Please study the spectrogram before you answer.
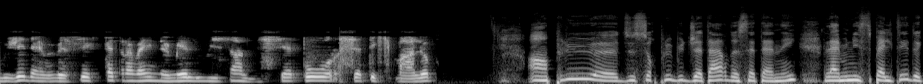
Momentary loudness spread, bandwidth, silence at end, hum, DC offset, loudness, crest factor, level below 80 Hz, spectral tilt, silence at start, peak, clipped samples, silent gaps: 7 LU; 11 kHz; 0 s; none; under 0.1%; -17 LUFS; 16 dB; -42 dBFS; -6.5 dB/octave; 0 s; -2 dBFS; under 0.1%; none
